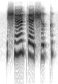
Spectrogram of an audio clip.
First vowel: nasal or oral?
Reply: nasal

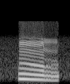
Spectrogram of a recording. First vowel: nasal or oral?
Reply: nasal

